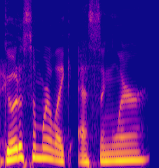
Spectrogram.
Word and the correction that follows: Esslinger: And I don't know if that's actually how you say pronounce their name. Esslinger. – That's how I would say it.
